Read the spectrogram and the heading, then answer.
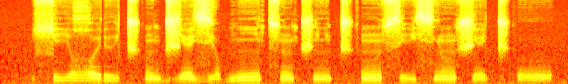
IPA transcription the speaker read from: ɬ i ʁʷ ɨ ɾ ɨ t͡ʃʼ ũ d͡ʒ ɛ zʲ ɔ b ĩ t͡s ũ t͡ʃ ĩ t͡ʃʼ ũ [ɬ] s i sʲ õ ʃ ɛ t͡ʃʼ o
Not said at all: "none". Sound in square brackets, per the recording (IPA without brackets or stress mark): none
